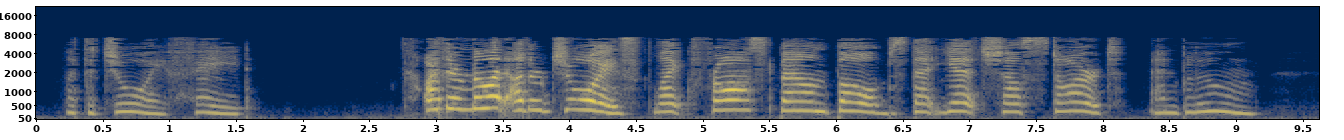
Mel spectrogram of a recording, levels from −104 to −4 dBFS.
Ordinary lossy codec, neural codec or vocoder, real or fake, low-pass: MP3, 32 kbps; codec, 16 kHz, 16 kbps, FreqCodec, larger model; fake; 7.2 kHz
